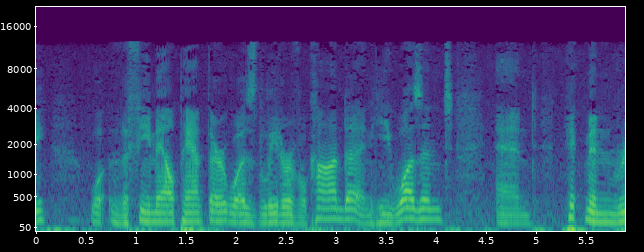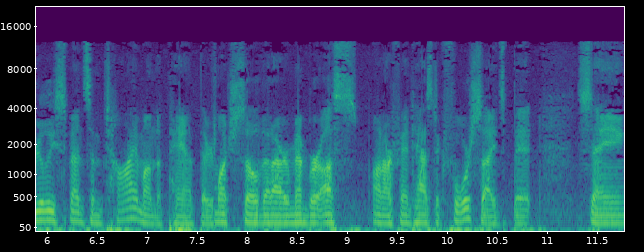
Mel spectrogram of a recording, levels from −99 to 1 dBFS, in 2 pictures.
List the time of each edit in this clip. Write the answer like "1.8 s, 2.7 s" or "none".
5.2 s, 7.7 s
